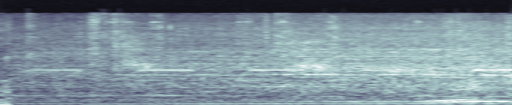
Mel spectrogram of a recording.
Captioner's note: truck beeping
